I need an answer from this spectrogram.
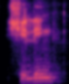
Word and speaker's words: shilling: Currency इनकी शिलिंग है, SHILLING, शिलिंग Somalia की करेंसी है।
